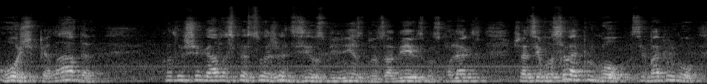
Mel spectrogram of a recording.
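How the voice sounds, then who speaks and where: A man speaks fairly quickly at a high pitch with fairly even intonation. Audible room echo and noticeable background noise fill the recording. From Brazil, Paraná (Marialva). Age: 80s+. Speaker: retired football goalkeeper. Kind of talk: interview. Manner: halting, with repetitions.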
